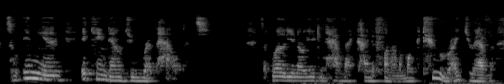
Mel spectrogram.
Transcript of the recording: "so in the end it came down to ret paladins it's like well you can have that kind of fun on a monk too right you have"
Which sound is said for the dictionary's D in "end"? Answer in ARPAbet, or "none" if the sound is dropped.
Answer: none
